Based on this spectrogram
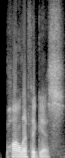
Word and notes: polyphagous: American English

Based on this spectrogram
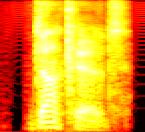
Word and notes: ducat: British English

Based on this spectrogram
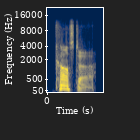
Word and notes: caster: British English

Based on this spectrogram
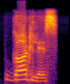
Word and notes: godless: Indian

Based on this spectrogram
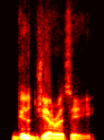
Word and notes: Gujarati: British English

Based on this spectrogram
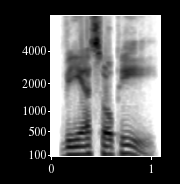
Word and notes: VSOP: American English

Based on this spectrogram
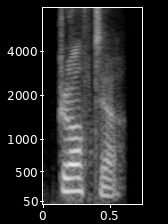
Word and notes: crofter: Indian

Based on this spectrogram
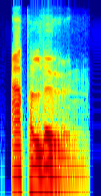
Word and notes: apolune: British English

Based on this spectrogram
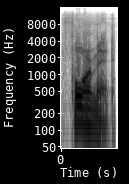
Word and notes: formate: American English

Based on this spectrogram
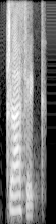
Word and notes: traffic: Indian

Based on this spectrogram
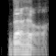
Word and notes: burhel: British English

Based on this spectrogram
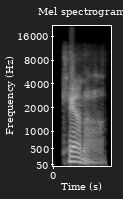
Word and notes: canna: American English

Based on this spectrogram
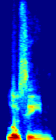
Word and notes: leucine: American English

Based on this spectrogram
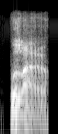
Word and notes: willow: British English

